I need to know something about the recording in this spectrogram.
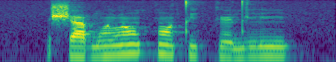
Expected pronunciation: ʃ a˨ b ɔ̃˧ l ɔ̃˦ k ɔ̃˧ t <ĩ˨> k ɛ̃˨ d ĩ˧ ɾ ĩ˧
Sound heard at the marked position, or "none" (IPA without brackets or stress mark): i˨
